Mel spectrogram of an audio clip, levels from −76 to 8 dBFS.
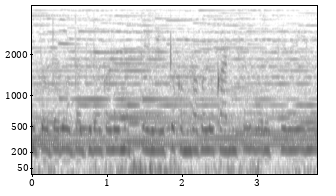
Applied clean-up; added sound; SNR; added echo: none; Harp; 4 dB; none.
